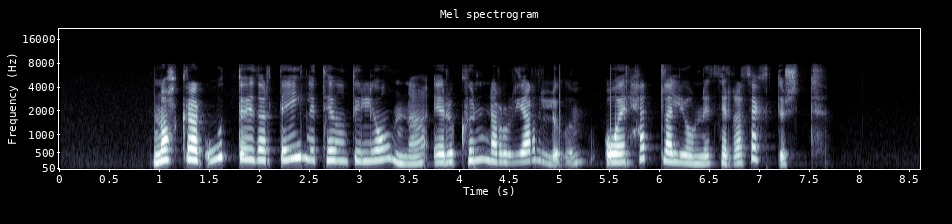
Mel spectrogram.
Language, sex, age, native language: Icelandic, female, 30-39, Icelandic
